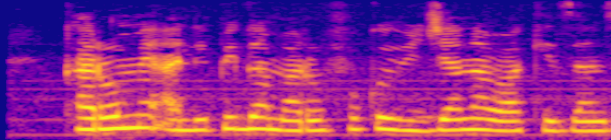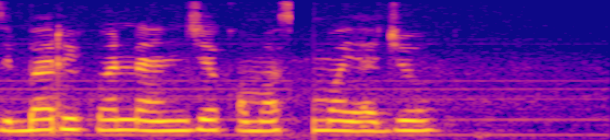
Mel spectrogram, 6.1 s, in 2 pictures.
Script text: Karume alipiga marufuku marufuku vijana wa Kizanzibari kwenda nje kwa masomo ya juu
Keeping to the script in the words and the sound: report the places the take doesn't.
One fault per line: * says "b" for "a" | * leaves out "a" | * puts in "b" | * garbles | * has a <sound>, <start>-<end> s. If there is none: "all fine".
* leaves out "marufuku"
* has a dropout, 4.5-4.6 s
